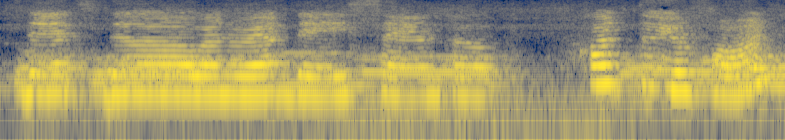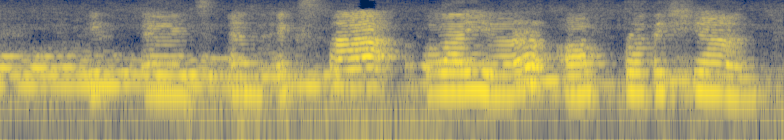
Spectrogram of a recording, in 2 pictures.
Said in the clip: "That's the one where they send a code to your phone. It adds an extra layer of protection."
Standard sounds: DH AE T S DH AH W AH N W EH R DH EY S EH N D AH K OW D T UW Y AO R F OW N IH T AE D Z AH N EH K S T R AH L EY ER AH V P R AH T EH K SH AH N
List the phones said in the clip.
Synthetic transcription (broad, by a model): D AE T S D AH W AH N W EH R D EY S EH N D AH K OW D T UW Y AO R F OW N IH T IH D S AH N EH K S T R AH L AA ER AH F P R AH T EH K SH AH N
